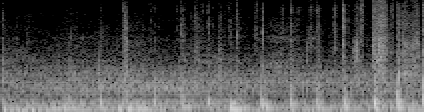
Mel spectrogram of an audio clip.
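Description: A child's running footsteps on a wooden boardwalk: quick, even thuds on the boards that grow louder as the runner comes closer.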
